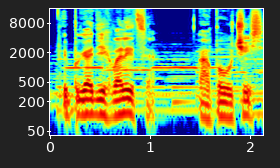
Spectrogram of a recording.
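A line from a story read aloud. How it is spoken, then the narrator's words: Laughing. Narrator (Russian): Учитель засмеялся и сказал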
